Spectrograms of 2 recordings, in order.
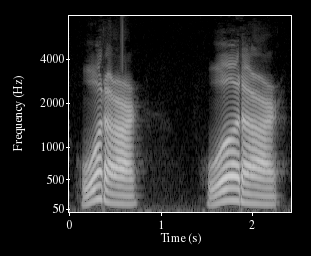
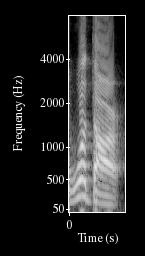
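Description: First: What are with the t softened to a light flap, slow; flapped t in what are. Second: What are with a hard, forceful t, louder; forced hard t. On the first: Teacher modelling the softened t, slowly. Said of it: "它带着都震起来了". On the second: Teacher showing the wrong, forceful way. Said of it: "不能用力，不能说". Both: Shown as a demonstration.

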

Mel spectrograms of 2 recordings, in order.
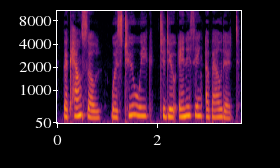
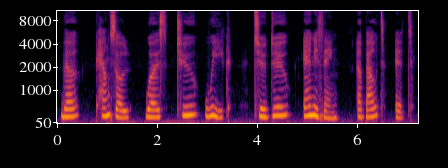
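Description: First: Said in the usual way. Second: Slow, careful model reading. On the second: Shown as a demonstration. Teacher reading the sentence slowly for students, slow and clear. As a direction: read it slowly, word by word. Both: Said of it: "好，慢慢来读".

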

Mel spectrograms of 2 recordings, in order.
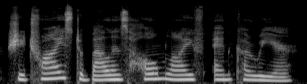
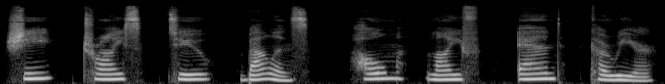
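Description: First: Said in the usual way. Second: Very slow, word by word; slow reading. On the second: Shown as a demonstration. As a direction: read it slowly with a gap after each word. (慢读，一词一顿) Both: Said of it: "好，慢读一遍".

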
